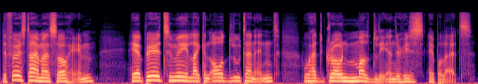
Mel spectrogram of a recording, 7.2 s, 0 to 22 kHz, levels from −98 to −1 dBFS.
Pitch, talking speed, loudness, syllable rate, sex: 150 Hz, 175 wpm, -17 LUFS, 4.7 syllables/s, male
